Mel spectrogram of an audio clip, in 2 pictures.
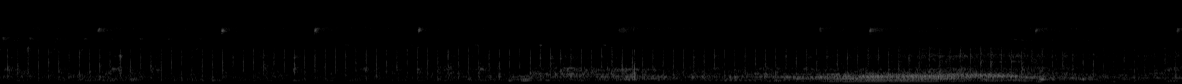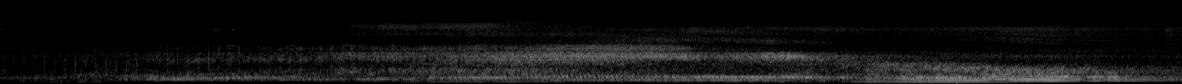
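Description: Water sprays from a hose nozzle onto grass.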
